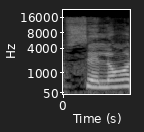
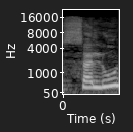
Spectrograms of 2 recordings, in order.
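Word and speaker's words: salon: आप सेलौ जाते हैं, सेलूून नहीं जाते।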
